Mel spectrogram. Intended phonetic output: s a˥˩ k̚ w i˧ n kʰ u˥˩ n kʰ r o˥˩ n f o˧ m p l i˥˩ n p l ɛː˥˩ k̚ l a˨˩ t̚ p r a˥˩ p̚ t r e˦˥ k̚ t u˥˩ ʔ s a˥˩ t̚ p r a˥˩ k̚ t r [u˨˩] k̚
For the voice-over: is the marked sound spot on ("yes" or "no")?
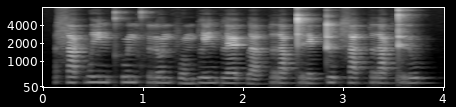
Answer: no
